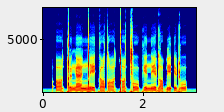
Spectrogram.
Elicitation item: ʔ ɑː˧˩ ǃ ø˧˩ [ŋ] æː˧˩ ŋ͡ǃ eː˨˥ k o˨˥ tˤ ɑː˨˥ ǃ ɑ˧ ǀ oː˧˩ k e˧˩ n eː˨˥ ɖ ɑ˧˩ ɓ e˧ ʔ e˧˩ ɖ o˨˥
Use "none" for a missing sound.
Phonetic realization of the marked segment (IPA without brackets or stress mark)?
ŋ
